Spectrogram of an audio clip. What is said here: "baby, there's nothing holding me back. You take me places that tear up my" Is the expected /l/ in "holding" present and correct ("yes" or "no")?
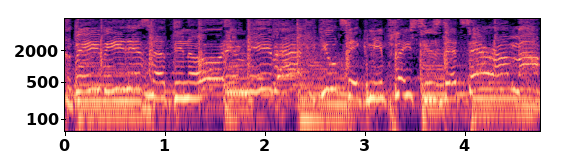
no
